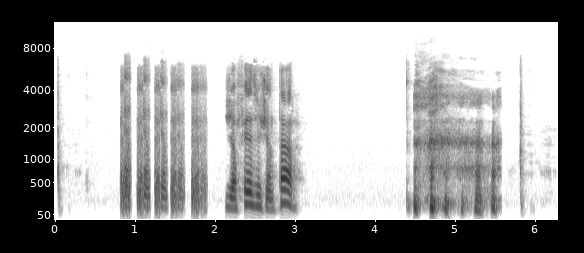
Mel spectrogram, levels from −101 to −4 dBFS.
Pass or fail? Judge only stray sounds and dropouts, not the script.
fail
